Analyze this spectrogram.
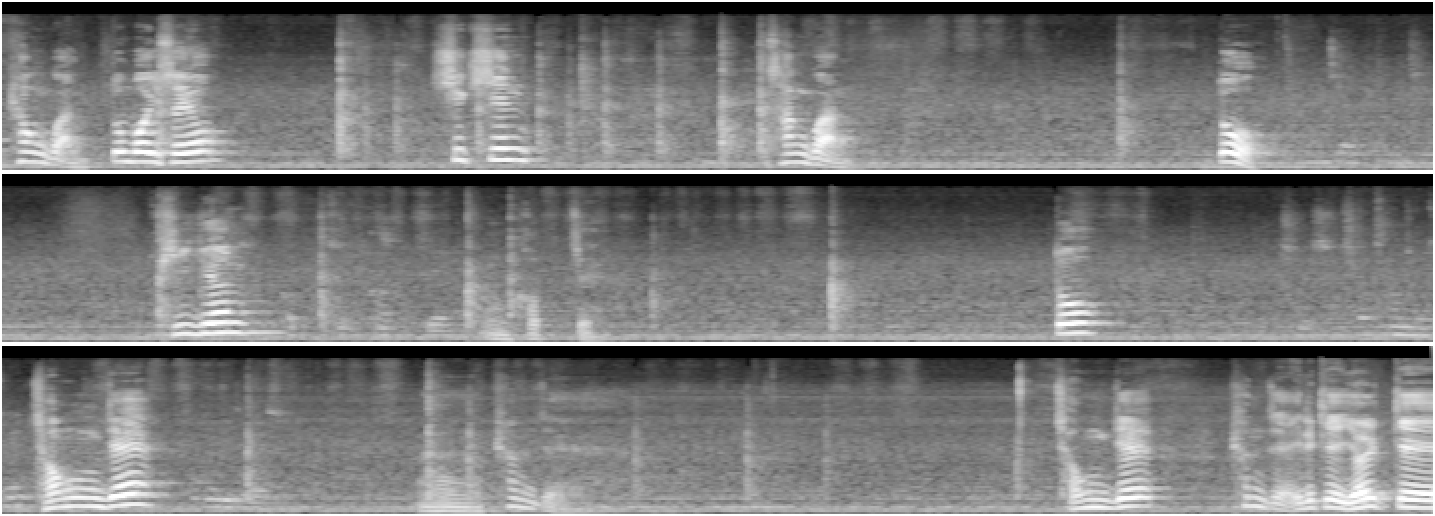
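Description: A middle-aged man speaks through a lapel microphone, lecturing calmly in bursts with pauses.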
